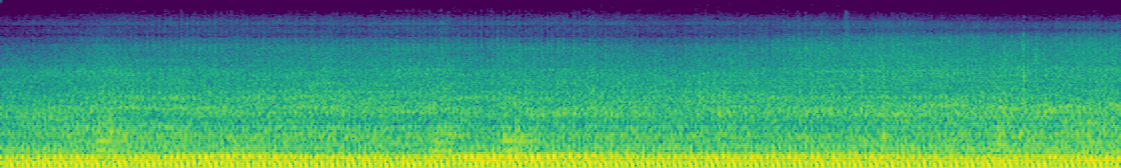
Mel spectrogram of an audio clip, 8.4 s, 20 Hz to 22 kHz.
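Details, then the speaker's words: 2000 John Deere LX255 riding mower with hydro controls, traded in non-running and easily revived; owner thinks battery is weak, odd self-returning choke; single-cylinder engine holds a steady, even low chug at idle with no misses or knocks, runs great. "But yeah, I'm gonna have to try to hold the camera here. Yeah, it runs great."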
